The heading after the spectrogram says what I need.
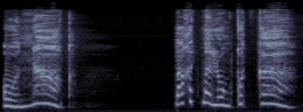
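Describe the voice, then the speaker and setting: A woman's voice: high-pitched, slow pace. An actress playing a caring, nosy middle-aged mother with a probing, colloquial way of talking in a Tagalog radio drama. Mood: curious.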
